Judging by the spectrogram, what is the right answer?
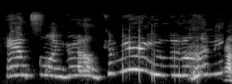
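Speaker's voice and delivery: high-pitched mock fairy-tale call; playful child-luring villain. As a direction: lure the children in a high, hammed-up voice. Playing the witch luring children.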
